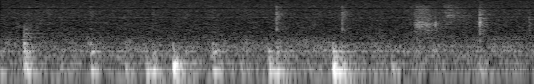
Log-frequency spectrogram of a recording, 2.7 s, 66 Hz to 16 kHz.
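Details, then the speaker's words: Ford Fiesta 1.0 EcoBoost turbo, oil-starved after wet-belt failure blocked the oil pump, shaft rocked by hand on the bench: quiet irregular taps and clicks from excess shaft play; the bearing is worn out. "see that play, so that bearing is shot."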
